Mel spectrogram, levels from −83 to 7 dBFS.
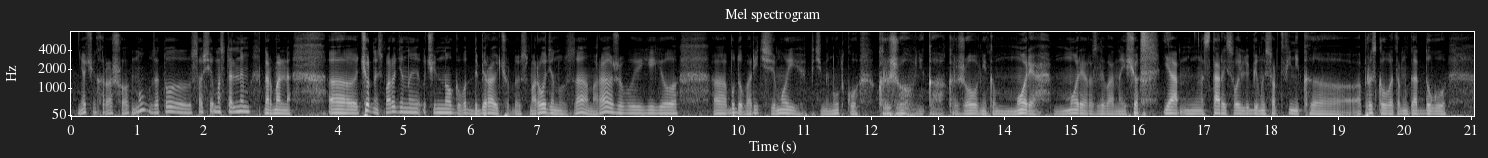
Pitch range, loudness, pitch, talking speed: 100-125 Hz, -26 LUFS, 110 Hz, 120 wpm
